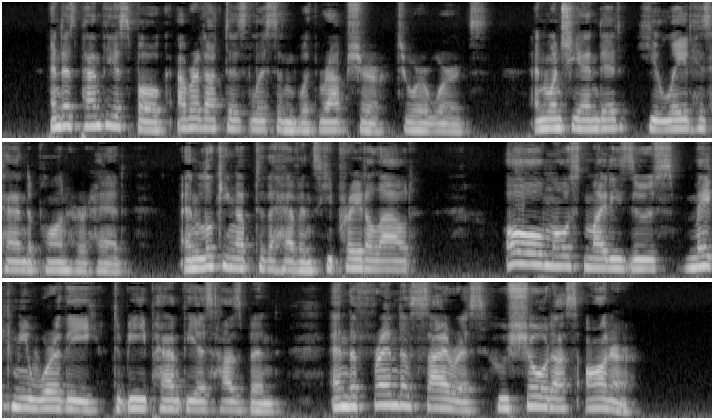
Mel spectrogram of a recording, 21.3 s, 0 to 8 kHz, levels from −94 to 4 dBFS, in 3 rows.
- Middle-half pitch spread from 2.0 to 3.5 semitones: No, average, 3.9 semitones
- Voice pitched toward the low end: No, medium, 145 Hz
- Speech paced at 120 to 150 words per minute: Yes, average, 140 wpm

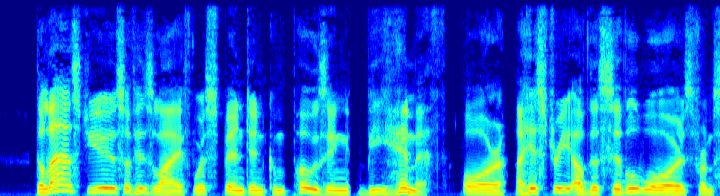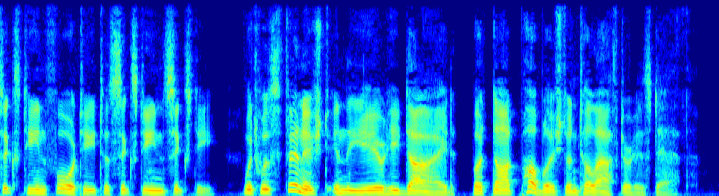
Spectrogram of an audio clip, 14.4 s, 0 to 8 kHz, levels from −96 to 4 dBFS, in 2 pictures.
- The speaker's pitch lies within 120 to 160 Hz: Yes, low, 135 Hz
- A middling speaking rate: Yes, average, 155 wpm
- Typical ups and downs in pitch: Yes, average, 4.2 semitones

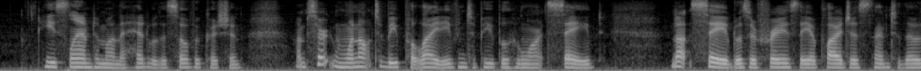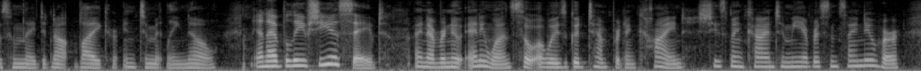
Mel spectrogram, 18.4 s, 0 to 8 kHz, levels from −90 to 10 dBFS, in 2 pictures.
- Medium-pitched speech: Yes, medium, 175 Hz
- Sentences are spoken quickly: Yes, fast, 225 wpm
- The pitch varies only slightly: No, average, 3.2 semitones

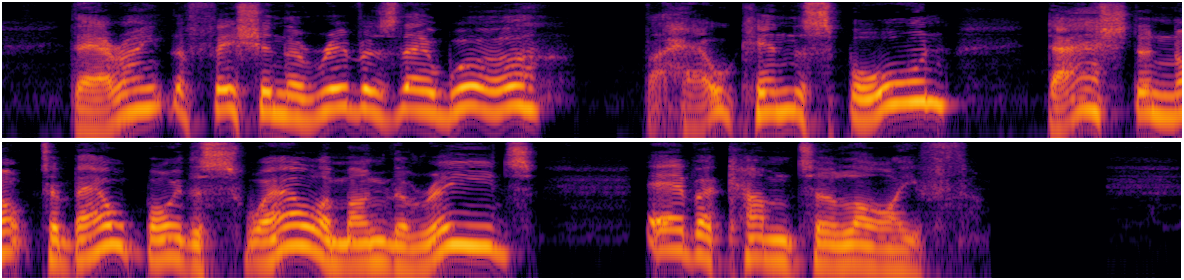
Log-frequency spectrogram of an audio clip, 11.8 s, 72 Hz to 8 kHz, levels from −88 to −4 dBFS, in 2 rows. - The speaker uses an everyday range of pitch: No, wide, 6.9 semitones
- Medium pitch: Yes, medium, 175 Hz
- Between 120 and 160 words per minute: Yes, average, 140 wpm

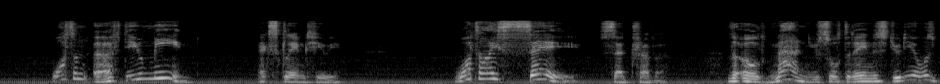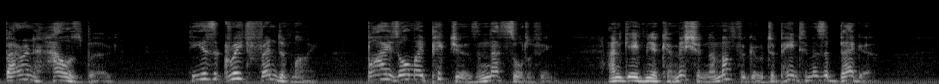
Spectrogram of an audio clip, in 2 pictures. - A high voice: No, medium, 155 Hz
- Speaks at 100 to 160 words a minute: No, average, 180 wpm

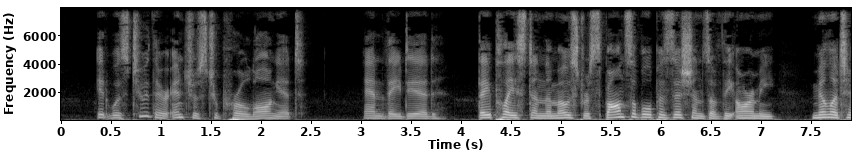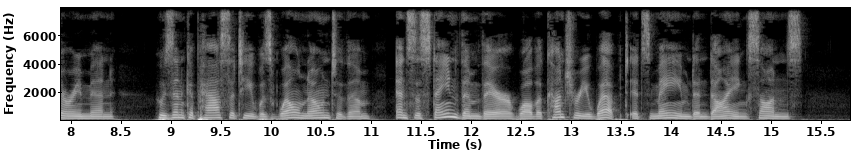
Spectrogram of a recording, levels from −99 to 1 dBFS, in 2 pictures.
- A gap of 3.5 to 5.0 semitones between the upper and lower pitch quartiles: Yes, average, 4.0 semitones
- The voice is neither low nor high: Yes, medium, 155 Hz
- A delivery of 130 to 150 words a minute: No, average, 165 wpm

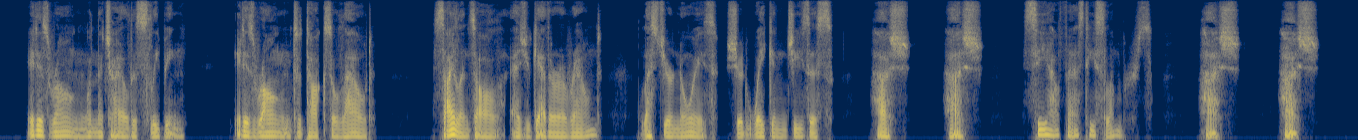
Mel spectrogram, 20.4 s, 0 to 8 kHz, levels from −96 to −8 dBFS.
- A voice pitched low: Yes, very low, 85 Hz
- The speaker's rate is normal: No, slow, 105 wpm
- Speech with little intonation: Yes, narrow, 2.2 semitones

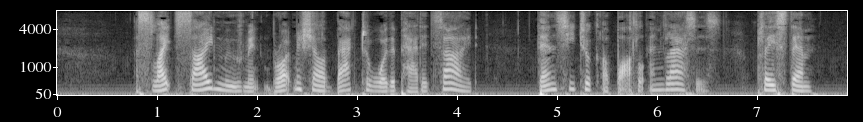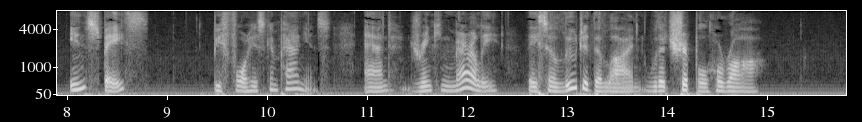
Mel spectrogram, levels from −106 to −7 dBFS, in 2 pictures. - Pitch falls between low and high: Yes, medium, 165 Hz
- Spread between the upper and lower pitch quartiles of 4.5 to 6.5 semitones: Yes, average, 5.1 semitones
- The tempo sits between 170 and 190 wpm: No, slow, 135 wpm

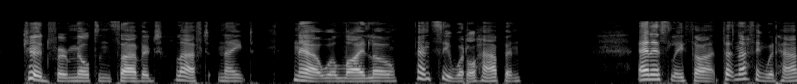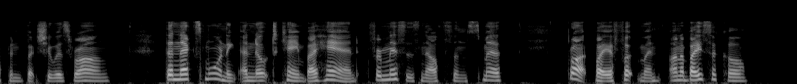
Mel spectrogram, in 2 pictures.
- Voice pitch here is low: No, medium, 160 Hz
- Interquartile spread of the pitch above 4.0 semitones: Yes, average, 4.6 semitones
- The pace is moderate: Yes, average, 165 wpm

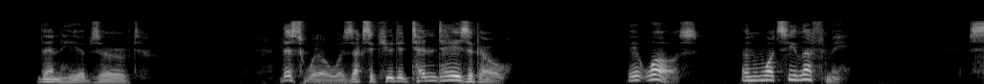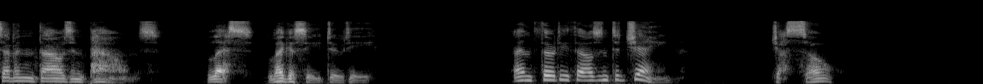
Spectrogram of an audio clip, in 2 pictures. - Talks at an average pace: No, slow, 90 wpm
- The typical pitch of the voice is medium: Yes, medium, 150 Hz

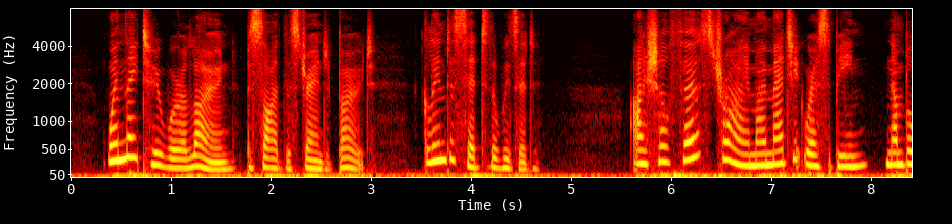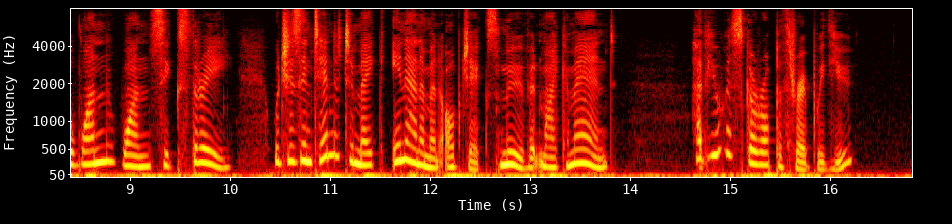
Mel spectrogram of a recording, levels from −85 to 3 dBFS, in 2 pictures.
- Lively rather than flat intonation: Yes, wide, 7.8 semitones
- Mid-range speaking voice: No, high, 215 Hz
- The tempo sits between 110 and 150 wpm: Yes, average, 145 wpm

